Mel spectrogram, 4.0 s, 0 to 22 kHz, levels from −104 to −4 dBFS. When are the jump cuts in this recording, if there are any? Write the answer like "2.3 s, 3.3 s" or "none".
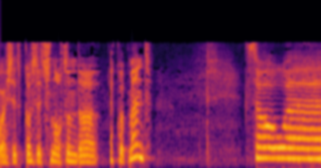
none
